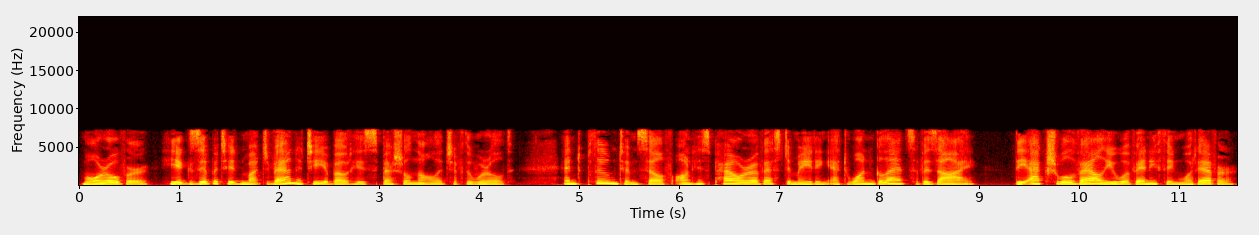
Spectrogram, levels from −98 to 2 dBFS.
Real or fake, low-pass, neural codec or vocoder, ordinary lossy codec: real; 7.2 kHz; none; MP3, 64 kbps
